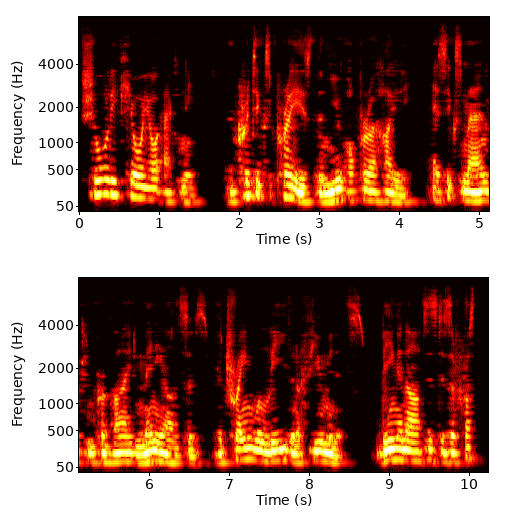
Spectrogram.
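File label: male speech; SiSEC10; underdetermined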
